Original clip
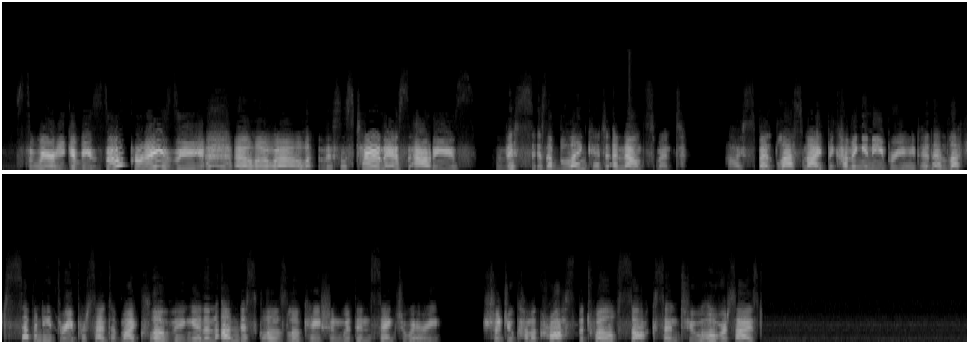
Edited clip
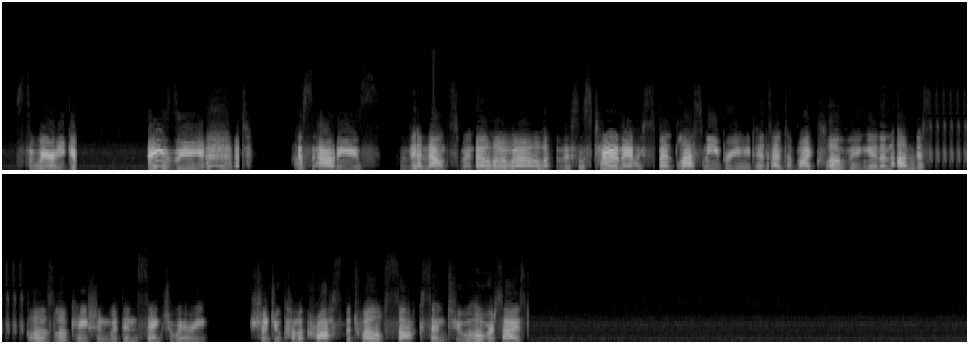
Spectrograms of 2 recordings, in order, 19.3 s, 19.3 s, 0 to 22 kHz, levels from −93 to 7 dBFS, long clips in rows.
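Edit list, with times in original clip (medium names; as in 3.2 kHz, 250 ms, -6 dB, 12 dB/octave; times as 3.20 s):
0.74–1.46 s: room tone
2.36–3.92 s: swap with 6.70–7.30 s
5.10–6.10 s: delete
8.05–8.70 s: delete
9.31–10.55 s: delete
12.15 s: stutter 0.07 s, 9 plays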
